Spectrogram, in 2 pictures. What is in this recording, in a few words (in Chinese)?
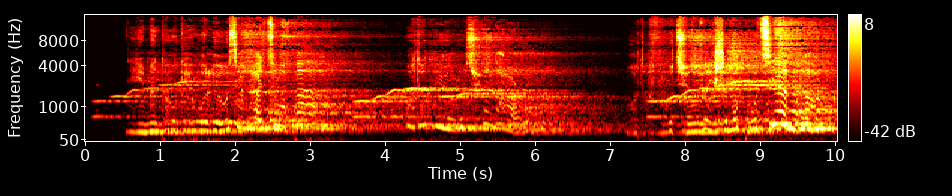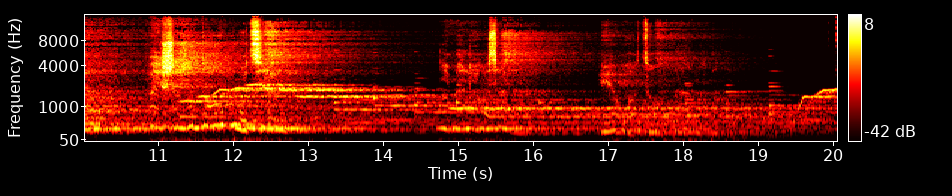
密室女鬼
